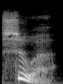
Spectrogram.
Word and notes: sewer: British English

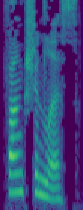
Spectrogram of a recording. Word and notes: functionless: British English

